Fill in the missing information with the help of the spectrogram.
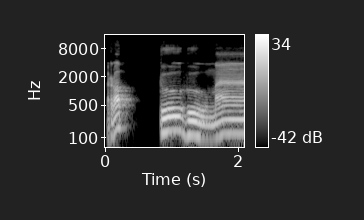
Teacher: bnya dibaca dobel ada tasdidnya ditekan dan ditahan biar tampak dobel · Rabbuhuma mim fathah alif mad thobi'i. Tetapi karena bertemu dengan huruf alif di kata yang berbeda maka menjadi mad jaiz munfasil. Dibaca panjang boleh lima, boleh dua harakat.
